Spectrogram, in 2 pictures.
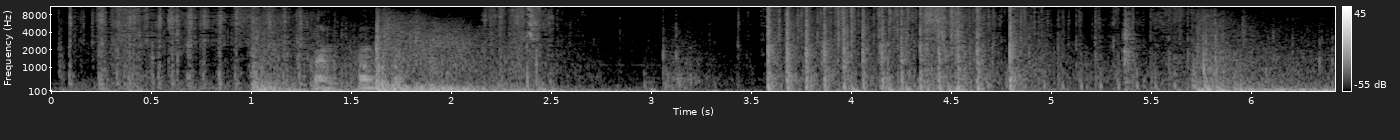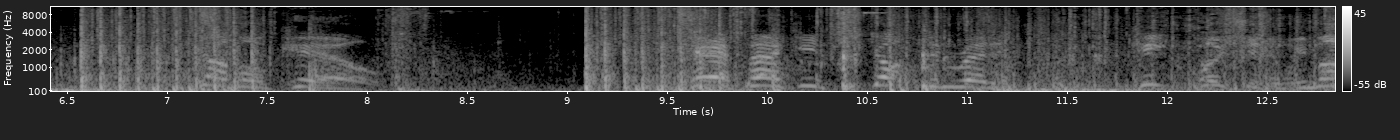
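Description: Gunfire bursts in rapid, loud volleys.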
